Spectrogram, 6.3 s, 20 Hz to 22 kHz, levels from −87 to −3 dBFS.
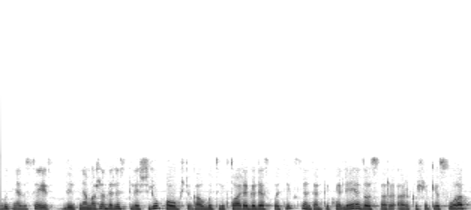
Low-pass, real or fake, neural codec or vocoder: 5.4 kHz; fake; codec, 16 kHz, 8 kbps, FunCodec, trained on LibriTTS, 25 frames a second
